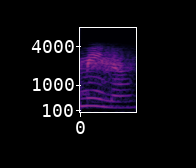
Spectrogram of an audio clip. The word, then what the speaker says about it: Mignon: It's M-I-G-O-N. Something like that. Migon or Mignon. – Mignon.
